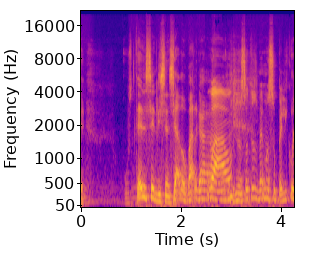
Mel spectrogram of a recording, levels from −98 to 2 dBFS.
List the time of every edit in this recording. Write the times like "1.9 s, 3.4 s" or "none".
3.1 s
